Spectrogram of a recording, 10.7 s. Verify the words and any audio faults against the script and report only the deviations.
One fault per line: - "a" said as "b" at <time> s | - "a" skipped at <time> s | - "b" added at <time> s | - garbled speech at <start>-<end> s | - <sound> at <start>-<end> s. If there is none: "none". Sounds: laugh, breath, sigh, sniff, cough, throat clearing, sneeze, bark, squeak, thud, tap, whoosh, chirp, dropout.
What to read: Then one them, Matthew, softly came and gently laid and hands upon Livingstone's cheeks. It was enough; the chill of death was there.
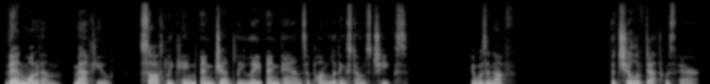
none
